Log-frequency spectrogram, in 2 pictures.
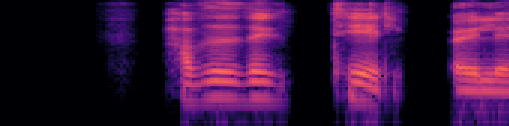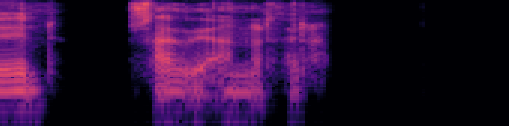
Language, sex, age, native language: Icelandic, male, 30-39, Icelandic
